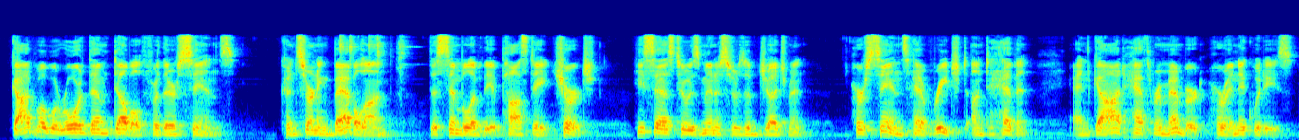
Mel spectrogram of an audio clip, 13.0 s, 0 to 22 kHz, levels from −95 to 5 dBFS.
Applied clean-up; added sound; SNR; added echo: neural separator model SepFormer DNS4.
